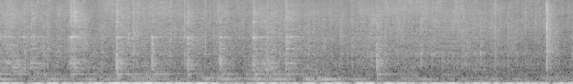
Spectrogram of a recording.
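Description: Sliced onions and green chillies sizzling in hot oil in an iron kadai, with a steel spatula stirring them and scraping and tapping against the pan several times, the sharpest knock near the end.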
